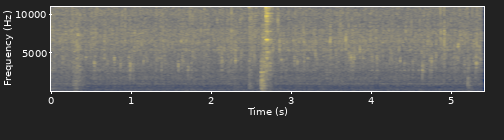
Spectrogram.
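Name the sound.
steak frying in butter in a pan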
